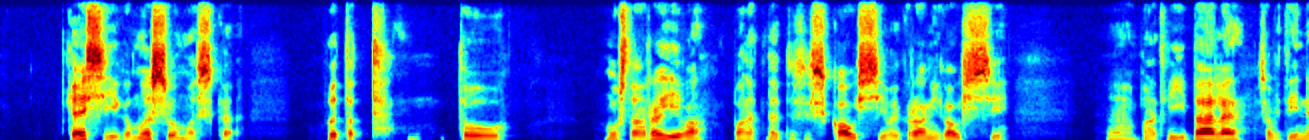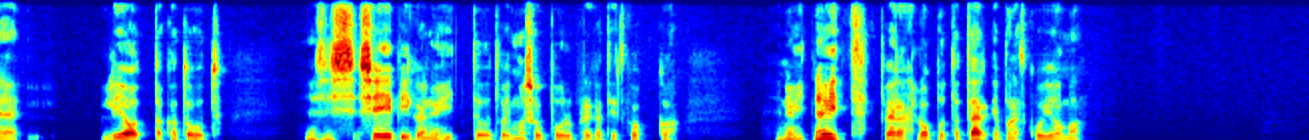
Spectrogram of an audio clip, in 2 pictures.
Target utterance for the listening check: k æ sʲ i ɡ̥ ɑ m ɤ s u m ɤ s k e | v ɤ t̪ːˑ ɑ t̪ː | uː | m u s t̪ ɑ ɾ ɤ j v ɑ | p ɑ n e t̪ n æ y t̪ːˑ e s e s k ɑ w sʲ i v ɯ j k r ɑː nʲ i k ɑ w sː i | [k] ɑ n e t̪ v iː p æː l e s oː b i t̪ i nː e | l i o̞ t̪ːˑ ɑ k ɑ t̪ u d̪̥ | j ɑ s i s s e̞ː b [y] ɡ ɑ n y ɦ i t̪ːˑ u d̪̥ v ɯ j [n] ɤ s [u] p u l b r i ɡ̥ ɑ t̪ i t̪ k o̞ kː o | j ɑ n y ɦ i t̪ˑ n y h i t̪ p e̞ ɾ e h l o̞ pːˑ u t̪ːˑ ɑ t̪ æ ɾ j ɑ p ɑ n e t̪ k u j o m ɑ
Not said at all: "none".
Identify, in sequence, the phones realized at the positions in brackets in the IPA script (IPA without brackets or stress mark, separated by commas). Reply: p, i, m, u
